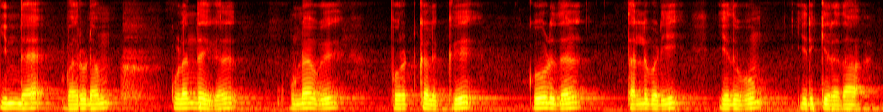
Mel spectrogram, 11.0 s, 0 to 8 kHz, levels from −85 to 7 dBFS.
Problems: constant background noise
